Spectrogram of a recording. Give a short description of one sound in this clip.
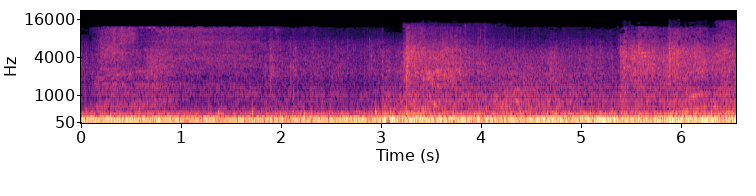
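Fireballs roar and burst with a fiery whoosh.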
